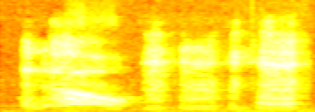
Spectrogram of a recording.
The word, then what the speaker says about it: Sano: Sano.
